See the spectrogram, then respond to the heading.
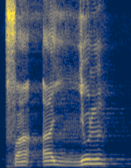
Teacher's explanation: masuk pada huruf ya yang bertasdid, hanya masuk tanpa mendengung, tanpa ditahan lama-lama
